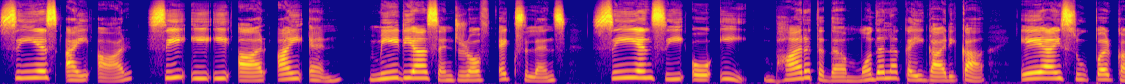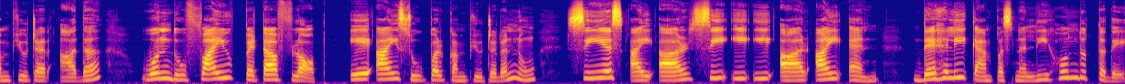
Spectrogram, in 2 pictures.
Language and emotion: Kannada, neutral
